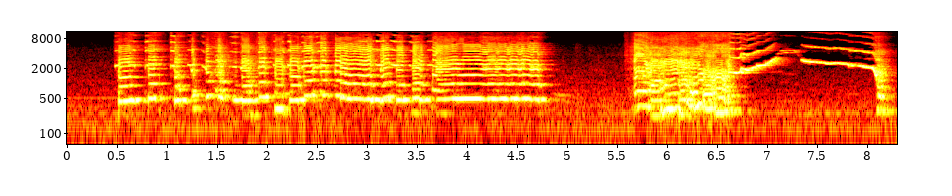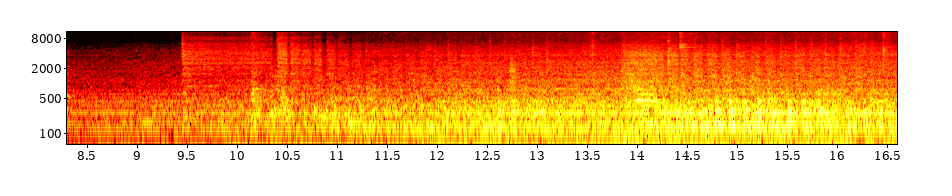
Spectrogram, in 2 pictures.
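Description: Saxophone in free improvisation: a long wavering note with a rich, buzzy tone, then a squealing glide that rises steeply into very high notes. For the last six seconds it turns to a rough, breathy noise that slowly grows louder.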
